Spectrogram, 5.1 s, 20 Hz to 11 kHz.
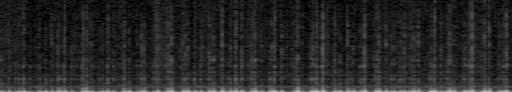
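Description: Fingertips and nails of both hands tap rapidly on the flat face of a large, flat oval slice of solid tree trunk with a bark edge, held upright. About 30 quick, dry, low thuds with no ring form a steady drumming patter over five seconds.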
